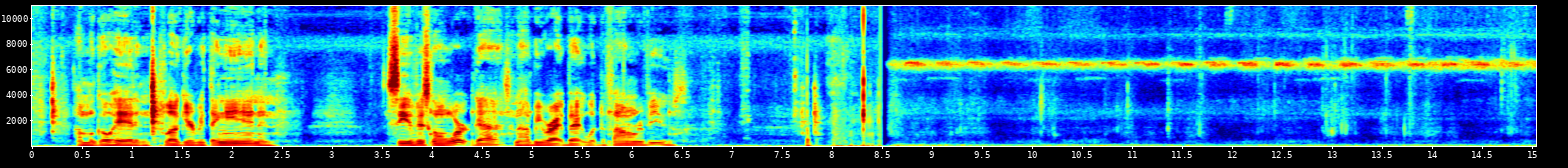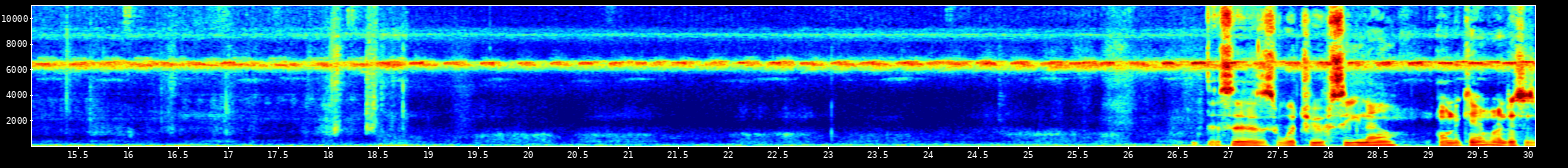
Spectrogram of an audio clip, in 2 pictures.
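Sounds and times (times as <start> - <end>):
crickets trilling: 0.0 - 30.0
light footsteps: 8.5 - 19.0.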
